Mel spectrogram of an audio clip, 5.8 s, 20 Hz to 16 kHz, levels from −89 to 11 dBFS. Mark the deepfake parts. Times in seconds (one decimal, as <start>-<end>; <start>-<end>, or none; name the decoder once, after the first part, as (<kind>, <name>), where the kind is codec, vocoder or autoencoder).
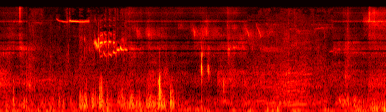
0.0-0.4 (codec, SNAC); 1.9-3.7; 5.0-5.8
